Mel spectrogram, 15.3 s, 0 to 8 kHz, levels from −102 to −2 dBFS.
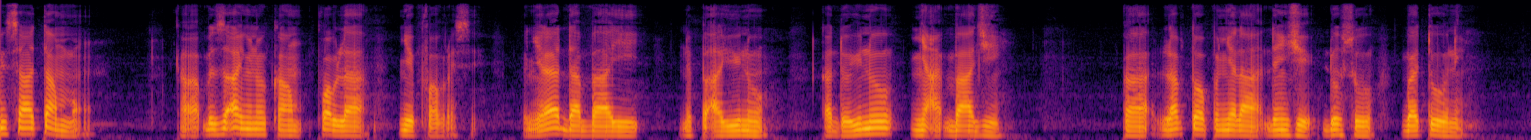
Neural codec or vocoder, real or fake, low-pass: none; real; 7.2 kHz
